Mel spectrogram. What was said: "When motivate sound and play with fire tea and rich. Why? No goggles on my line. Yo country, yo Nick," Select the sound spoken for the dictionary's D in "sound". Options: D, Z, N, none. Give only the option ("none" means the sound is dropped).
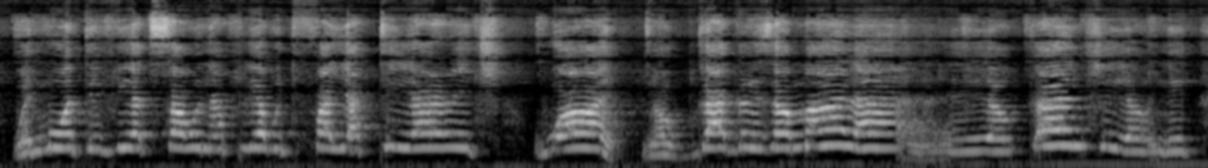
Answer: none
